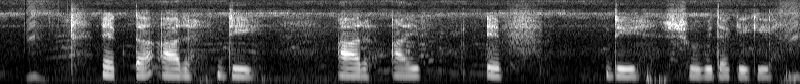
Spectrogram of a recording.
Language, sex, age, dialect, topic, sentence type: Bengali, female, 18-24, Rajbangshi, banking, statement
